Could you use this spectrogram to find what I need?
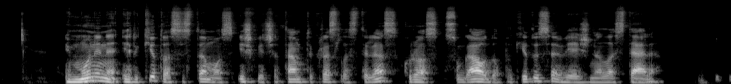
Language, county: Lithuanian, Vilnius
